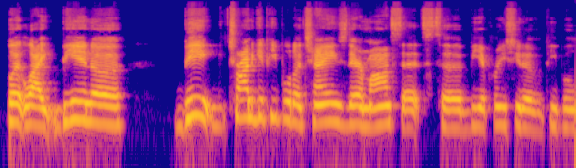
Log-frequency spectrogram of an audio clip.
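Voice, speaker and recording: A woman with an Atlanta accent, moderate pace and ordinary pitch variation, in a dry, close sound with no echo. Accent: Atlanta Southern. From US South, Atlanta. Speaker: engineer and women's soccer supporter. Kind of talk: casual roundtable chat.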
